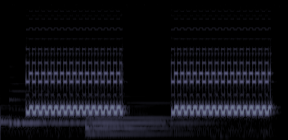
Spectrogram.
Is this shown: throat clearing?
no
